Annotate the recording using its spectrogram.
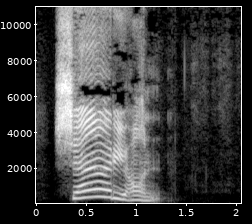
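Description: A woman's voice saying one drawn-out word in Arabic, about a second long.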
